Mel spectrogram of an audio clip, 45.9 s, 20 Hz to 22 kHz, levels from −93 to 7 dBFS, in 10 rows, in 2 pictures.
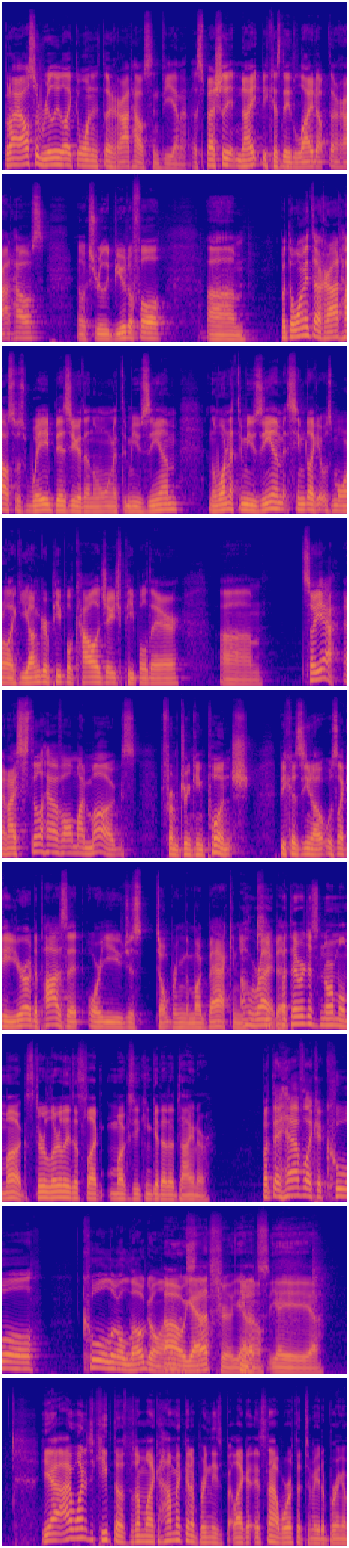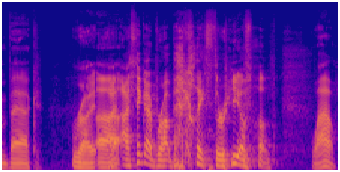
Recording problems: none

